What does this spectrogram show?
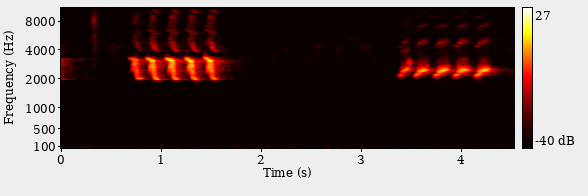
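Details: Mockingbird in predawn song, giving two bright phrases of five or six rapidly repeated chirps each, separated by a pause, over a faint low background hum.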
